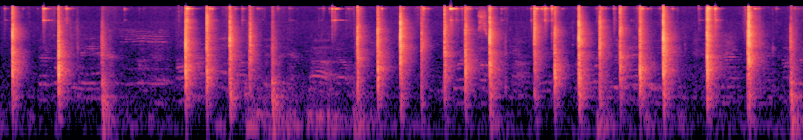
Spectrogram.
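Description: Body percussion by one person: a string of sharp hand claps and pats on the lap, played in the uneven rhythm of a short rhyming poem whose words are mouthed rather than spoken.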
